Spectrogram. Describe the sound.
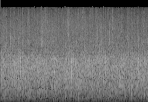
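Audience applause during a speech, dense steady clapping from many hands that stays fairly even and moderately quiet throughout.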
